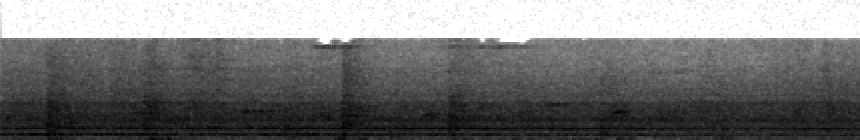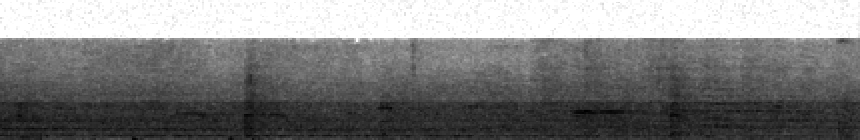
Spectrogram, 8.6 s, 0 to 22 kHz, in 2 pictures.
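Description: E231-series electric commuter train running along a station track, its wheels rumbling and knocking over the rails. A high whine slowly falls in pitch throughout.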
